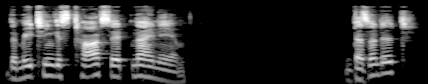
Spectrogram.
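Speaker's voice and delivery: Doesn't it lifted up at the end, unsure; rising tag. Shown as a demonstration. Unsure colleague checking meeting time, rising tag. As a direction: ask Doesn't it with a genuine upward question tune. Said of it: "want real confirmation".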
